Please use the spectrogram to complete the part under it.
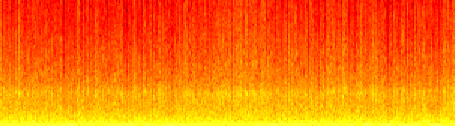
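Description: Wind roars loudly and steadily against a moving vehicle.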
